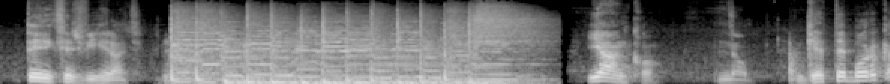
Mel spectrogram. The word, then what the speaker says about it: Göteborg: Göteborg alebo Göteborg, alebo ako sa to vo Švédsku vyslovuje? Povedem, po našom, však sme Slováci. Göteborgu.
